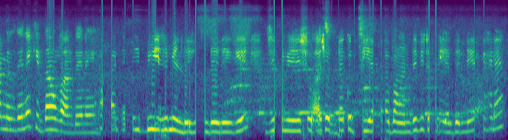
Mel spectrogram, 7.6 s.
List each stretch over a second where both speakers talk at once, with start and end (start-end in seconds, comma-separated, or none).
none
